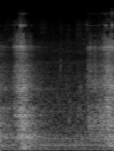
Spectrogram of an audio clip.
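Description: Drill press three-jaw chuck being loosened by hand, two short rasping metal-on-metal scrapes about a second apart, close and fairly quiet, with no speech.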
